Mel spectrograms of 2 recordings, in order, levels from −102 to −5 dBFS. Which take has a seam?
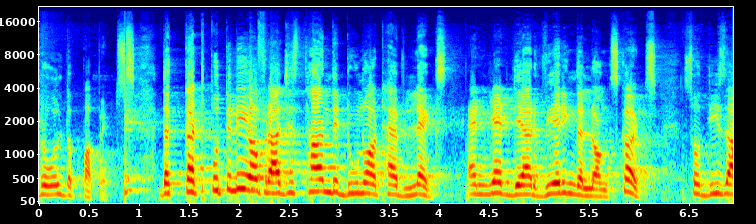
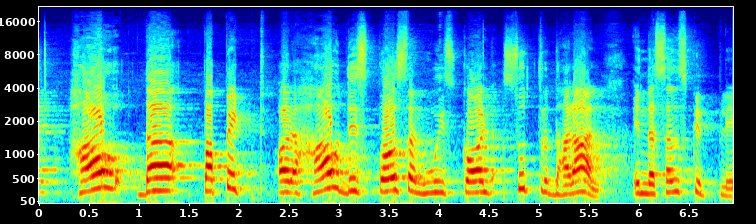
first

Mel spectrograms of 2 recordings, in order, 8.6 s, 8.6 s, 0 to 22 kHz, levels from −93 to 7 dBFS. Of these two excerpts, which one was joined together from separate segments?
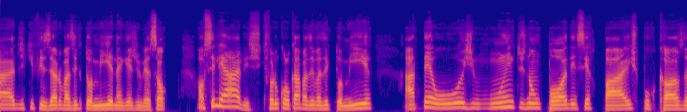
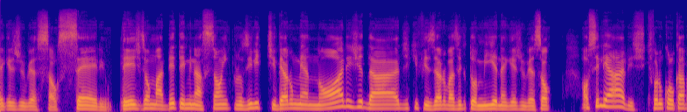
second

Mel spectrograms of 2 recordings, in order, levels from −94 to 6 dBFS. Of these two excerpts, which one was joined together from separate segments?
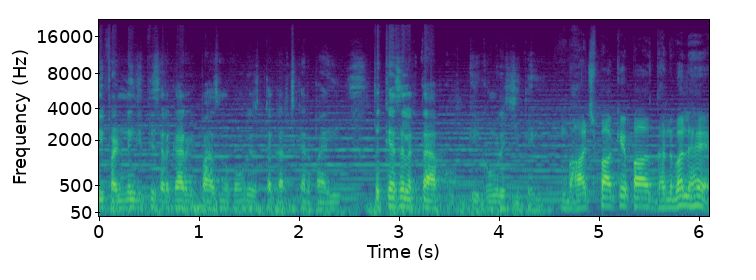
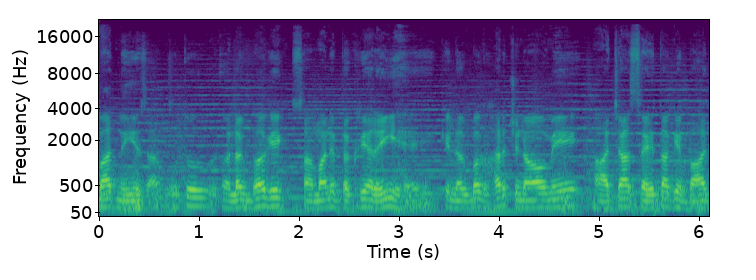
second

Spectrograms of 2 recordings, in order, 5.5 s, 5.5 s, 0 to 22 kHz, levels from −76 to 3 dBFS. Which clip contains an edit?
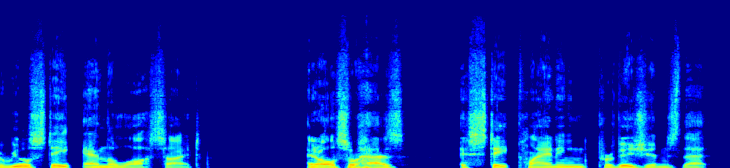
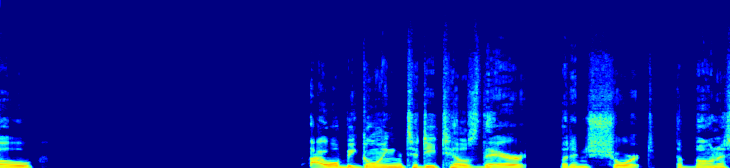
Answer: second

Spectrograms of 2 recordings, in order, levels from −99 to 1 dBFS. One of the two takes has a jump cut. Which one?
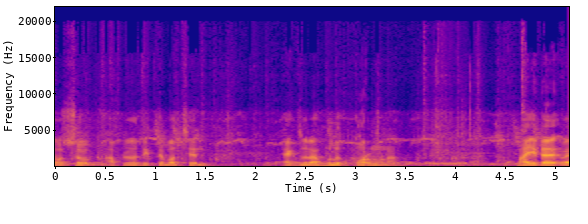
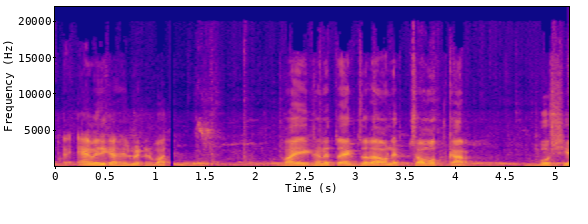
second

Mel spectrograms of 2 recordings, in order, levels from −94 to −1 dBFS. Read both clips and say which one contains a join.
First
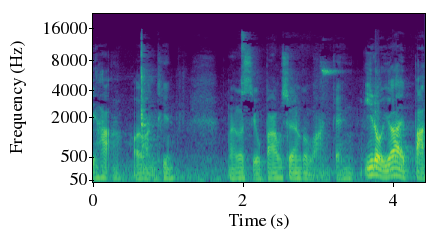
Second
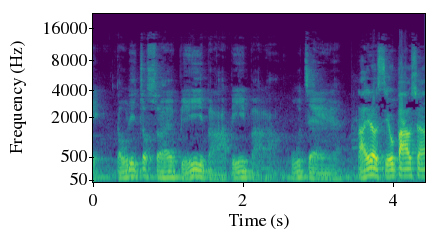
second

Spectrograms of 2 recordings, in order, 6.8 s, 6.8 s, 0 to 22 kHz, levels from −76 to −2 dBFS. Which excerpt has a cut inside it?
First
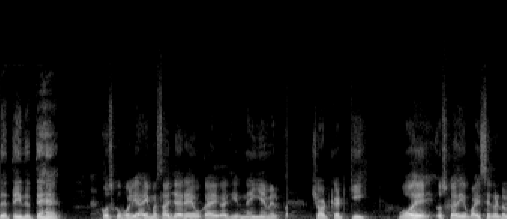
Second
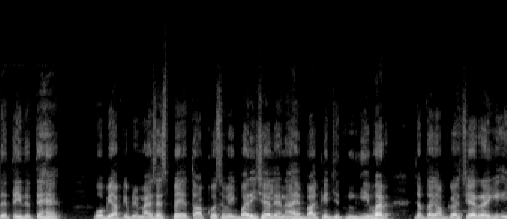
first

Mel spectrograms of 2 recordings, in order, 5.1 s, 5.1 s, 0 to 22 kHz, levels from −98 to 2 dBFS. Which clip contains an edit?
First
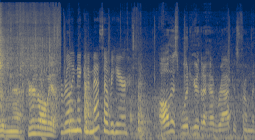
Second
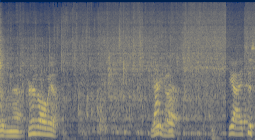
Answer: first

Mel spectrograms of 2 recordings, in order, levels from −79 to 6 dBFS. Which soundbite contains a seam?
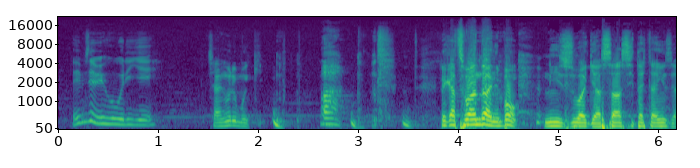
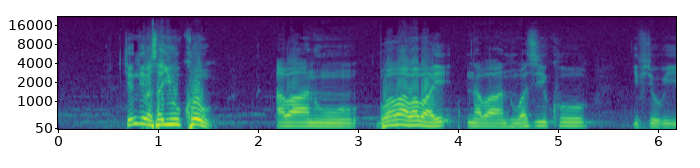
first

